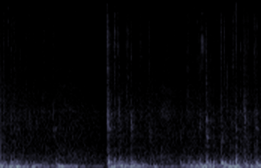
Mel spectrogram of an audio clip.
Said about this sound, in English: Do y'all like the clicks of my keyboard?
